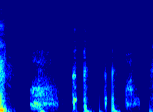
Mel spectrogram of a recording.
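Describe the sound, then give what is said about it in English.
A six-month-old female puppy whines and yips: one drawn-out whimper followed by a quick series of short, high little cries and a final whine, with no one talking. “Oof, someone's got a puppy. Yeah, it actually is a puppy.”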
